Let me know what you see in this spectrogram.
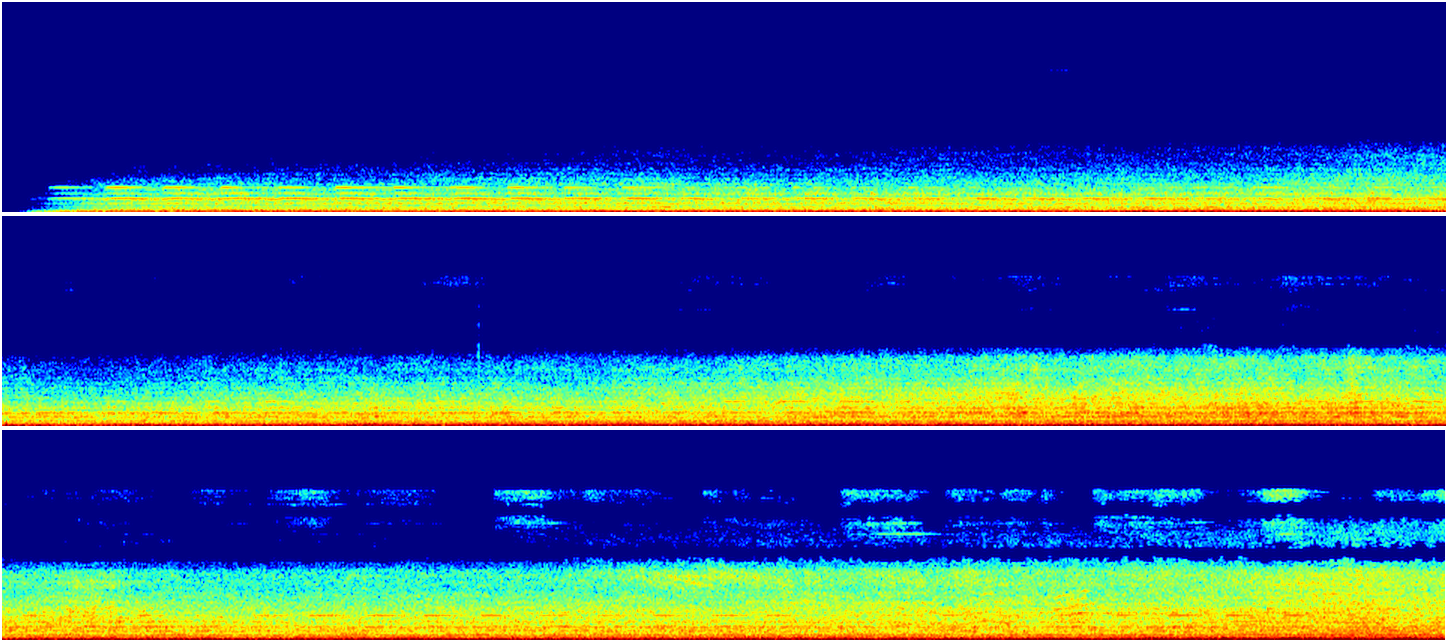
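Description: Union Pacific freight train approaching on diesel locomotives, a low rumble that fades in and grows gradually louder as the train comes closer.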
